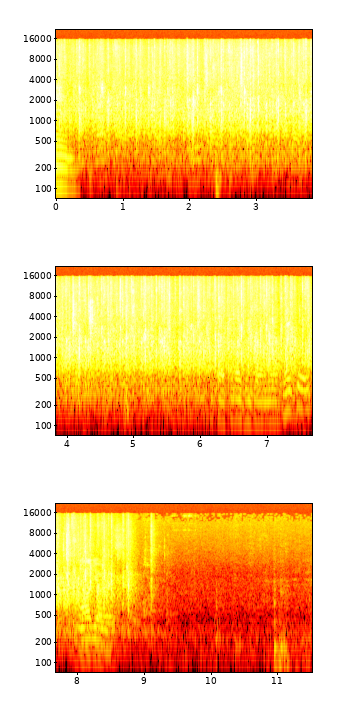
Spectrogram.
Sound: applause

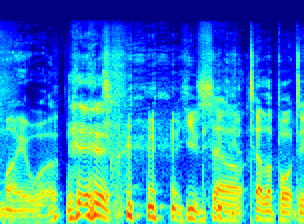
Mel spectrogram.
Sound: both laughing

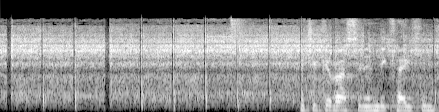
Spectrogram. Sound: ghost box hissing

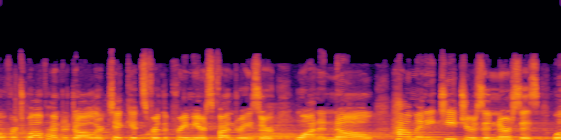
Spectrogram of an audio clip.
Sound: applause

